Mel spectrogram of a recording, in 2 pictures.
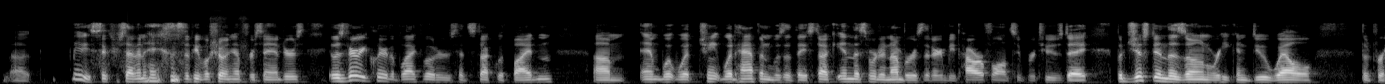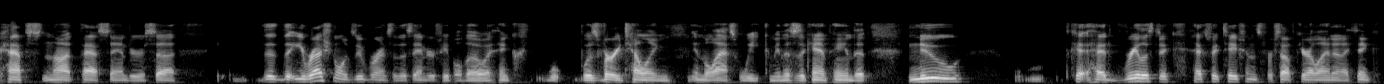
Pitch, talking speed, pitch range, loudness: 110 Hz, 215 wpm, 100-125 Hz, -20 LUFS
